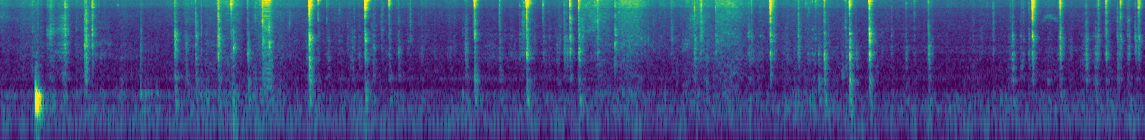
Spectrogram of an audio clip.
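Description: Small irregular metallic clicks and ticks of picking tools being worked back and forth in a Brisant Ultion Euro cylinder lock, with a faint steady low hum underneath. A single loud thump about half a second in.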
